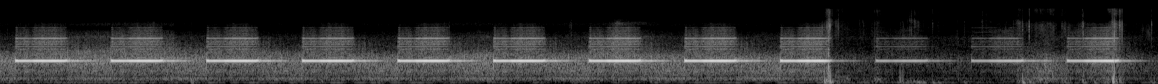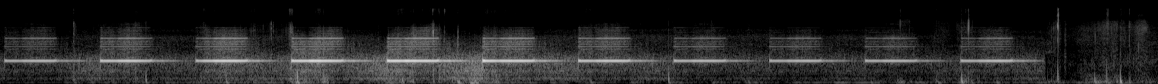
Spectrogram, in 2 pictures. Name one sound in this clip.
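A truck's reversing alarm beeps.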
